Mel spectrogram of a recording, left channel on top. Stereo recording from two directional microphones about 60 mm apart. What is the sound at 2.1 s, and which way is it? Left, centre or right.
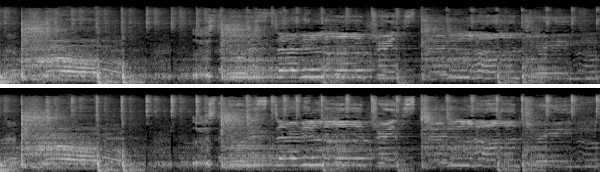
Music, right.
